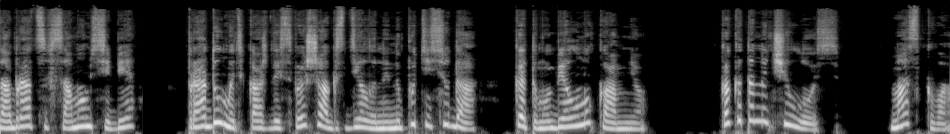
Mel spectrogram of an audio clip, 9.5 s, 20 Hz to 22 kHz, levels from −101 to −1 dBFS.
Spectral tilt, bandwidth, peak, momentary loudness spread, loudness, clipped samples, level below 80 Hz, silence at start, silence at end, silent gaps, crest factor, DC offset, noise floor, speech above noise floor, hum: -4.5 dB/octave; 17.5 kHz; -4 dBFS; 10 LU; -22 LUFS; under 0.1%; -54 dBFS; 0 s; 0 s; 1.43-1.67 s, 6.57-6.69 s, 8.49-8.79 s; 18 dB; under 0.1%; -79 dBFS; 57 dB; none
